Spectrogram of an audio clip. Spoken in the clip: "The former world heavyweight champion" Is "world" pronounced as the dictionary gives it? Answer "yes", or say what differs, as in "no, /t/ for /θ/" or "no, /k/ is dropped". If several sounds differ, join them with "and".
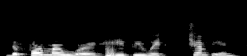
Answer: no, /l/ is dropped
